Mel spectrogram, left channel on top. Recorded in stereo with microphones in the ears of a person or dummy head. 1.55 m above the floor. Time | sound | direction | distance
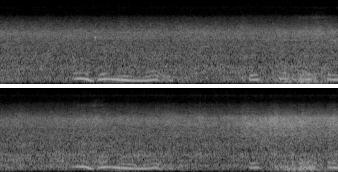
0.7 | a woman speaking | 65° left (ahead or behind) | ?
